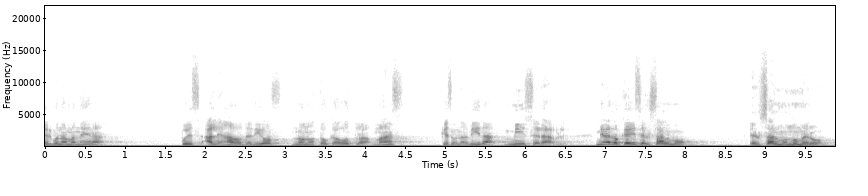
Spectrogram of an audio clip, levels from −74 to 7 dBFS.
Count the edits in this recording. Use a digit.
1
